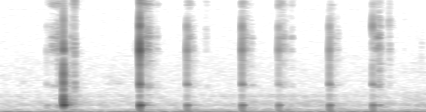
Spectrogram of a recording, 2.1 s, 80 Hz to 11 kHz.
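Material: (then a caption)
Metal. The frame of an original Yamaha JA4201 compression driver diaphragm is flicked with a finger several times, giving short, bright clicks with a brief ring around 800 Hz and a brassy edge in the highs. It sounds like a properly damped diaphragm frame, with a higher self-resonant frequency than the replacement.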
